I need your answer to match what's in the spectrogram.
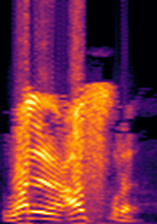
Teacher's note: را واضح معلوم ہو کہ آخر میں جو ساکن حرف کیا گیا ہے وہ را ہے. جس حرف پر ہم وقف کریں گے کلمے کا آخری حرف وہ واضح ہو کہ کون سا حرف ہے، کس کو جو ہے جزم کے ساتھ پڑھا گیا.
